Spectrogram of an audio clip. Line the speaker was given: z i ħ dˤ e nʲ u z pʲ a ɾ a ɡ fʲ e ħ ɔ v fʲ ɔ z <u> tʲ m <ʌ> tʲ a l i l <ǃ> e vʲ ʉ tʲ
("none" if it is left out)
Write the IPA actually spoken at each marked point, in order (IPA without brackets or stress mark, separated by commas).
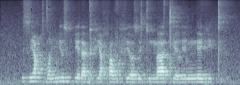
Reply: ʉ, a, ŋ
